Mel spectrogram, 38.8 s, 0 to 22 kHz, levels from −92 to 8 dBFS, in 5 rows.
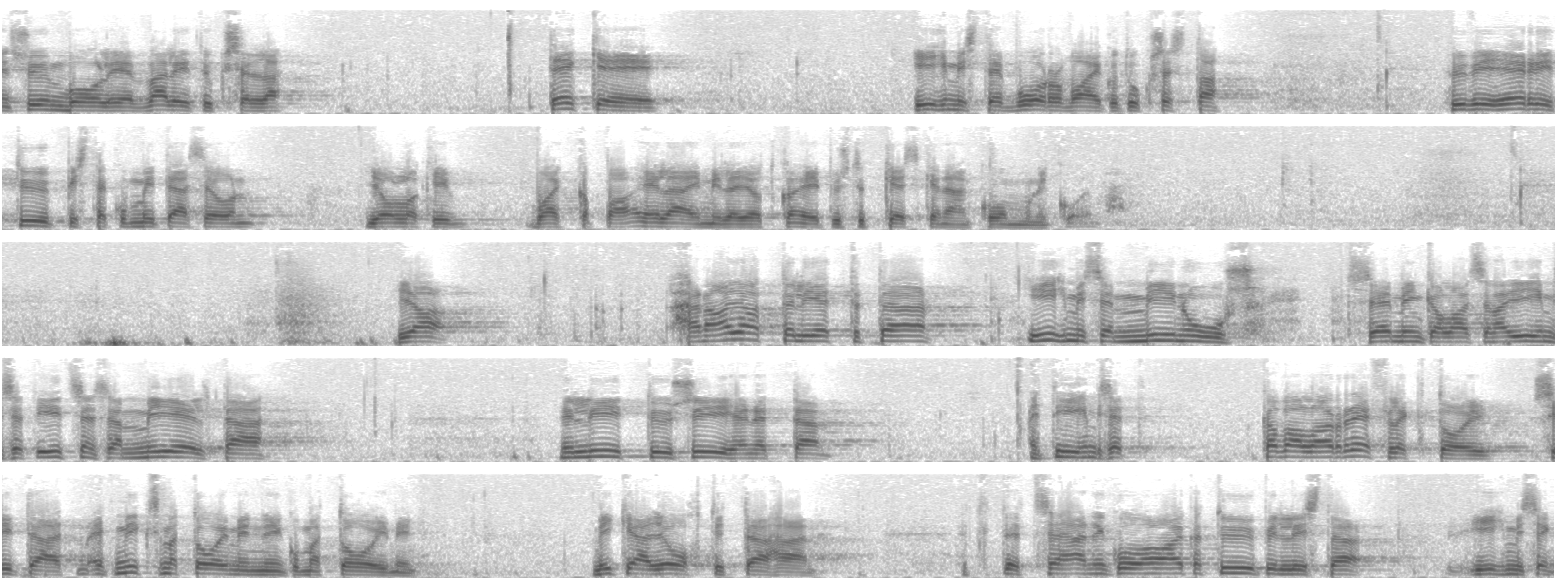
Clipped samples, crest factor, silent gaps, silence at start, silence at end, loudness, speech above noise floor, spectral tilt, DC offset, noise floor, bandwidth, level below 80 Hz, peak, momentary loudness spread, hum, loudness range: under 0.1%; 22 dB; none; 0 s; 0 s; -31 LUFS; 27 dB; -4.5 dB/octave; under 0.1%; -58 dBFS; 16.5 kHz; -64 dBFS; -10 dBFS; 20 LU; none; 8 LU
